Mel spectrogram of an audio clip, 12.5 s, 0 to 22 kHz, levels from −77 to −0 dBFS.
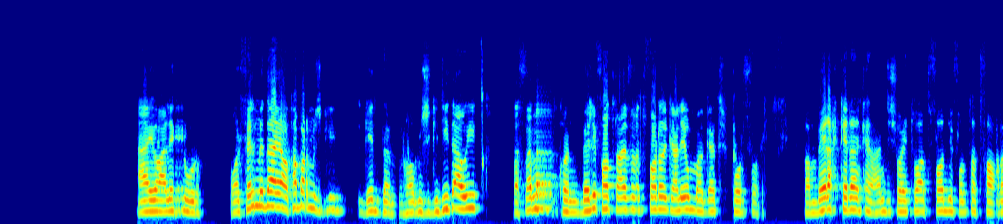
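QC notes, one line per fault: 2.18–2.29 s: AAC frame loss with concealment. A brief smeared, noisy patch of about 85 ms in the speech, consistent with two lost frames. The decoder rebuilt the gap from the last good spectrum, so the tone carries on but loses its clean detail.
6.71–6.97 s: AAC frame loss with concealment. A longer gap of about 171 ms, consistent with four lost frames. The repeated spectrum becomes phasey and sinks in level before the speech fades back in.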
